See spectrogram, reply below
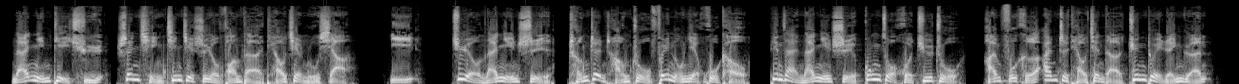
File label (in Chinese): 男 公告 申请经济适用房条件; 某地区申请经济适用房条件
